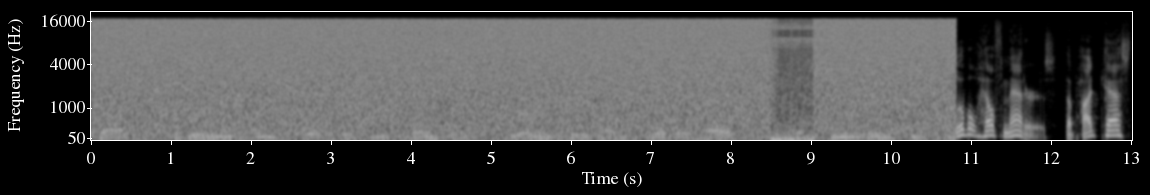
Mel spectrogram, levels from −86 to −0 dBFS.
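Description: From 0 to 10.81 s, wrong sample width: speech sits buried in loud noise at half speed and an octave low, which fits 32-bit samples read as 16-bit.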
